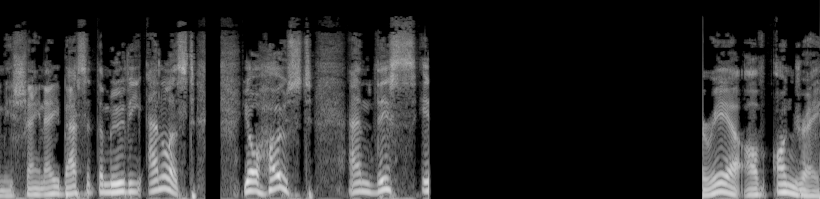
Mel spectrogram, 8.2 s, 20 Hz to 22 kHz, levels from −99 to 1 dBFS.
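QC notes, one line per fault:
2.06–2.22 s, rebuffering stall: right after "the movie analyst" the speech halts in silence for about 0.16 s, then picks up at exactly the point where it stopped, with "your host and this" following intact. No syllable goes missing. The gap is only inserted time. That is the signature of a player that has drained its downloaded audio and waits for the next chunk before carrying on from the same sample, so the delivery gains a pause but loses nothing.
4.29–7.04 s, audio dropout to silence: after "your host and this" the speech cuts off mid-flow into dead digital silence. No room tone or hiss remains under it. About 2.7 s later the speech returns already in progress, so whatever was said in between is gone rather than delayed. Because the gap is lost material and not a paused stream, the likely cause is the input being lost upstream, such as a dropped link, a disconnected device or a stray mute, while recording carried on.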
